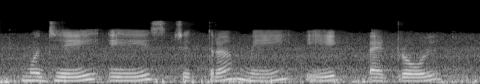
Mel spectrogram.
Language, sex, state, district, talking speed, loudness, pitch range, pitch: Hindi, female, Madhya Pradesh, Umaria, 85 wpm, -16 LUFS, 125-180 Hz, 170 Hz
